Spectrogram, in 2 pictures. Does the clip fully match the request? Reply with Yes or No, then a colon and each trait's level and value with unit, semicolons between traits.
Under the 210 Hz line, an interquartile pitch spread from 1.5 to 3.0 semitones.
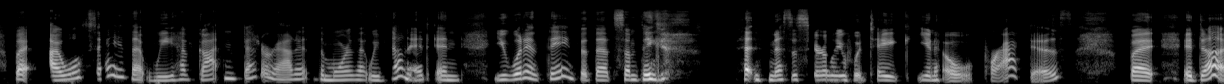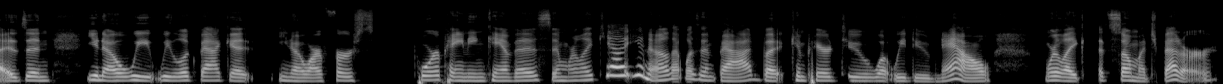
No: high, 190 Hz; average, 3.6 semitones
